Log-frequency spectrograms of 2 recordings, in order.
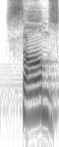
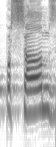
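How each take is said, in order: First: The word begins with an s sound. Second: The word begins with a sounded p. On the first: The speaker calls it right. "लेकिन पी उसमें silent है। ... साम्स कहना है" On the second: The speaker calls it wrong. "इसको पसाम्स नहीं कहना"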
